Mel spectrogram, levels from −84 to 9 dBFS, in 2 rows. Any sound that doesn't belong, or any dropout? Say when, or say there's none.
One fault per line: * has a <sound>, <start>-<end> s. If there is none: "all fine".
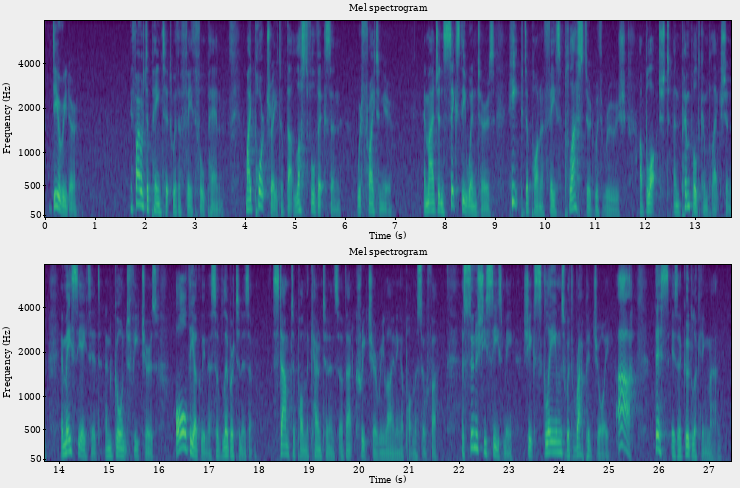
all fine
